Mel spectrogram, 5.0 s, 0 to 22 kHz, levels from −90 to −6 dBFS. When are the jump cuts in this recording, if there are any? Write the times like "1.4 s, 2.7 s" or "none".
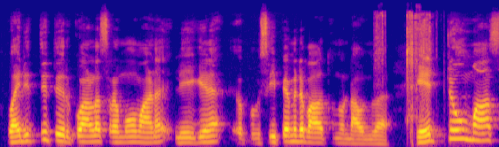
4.0 s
